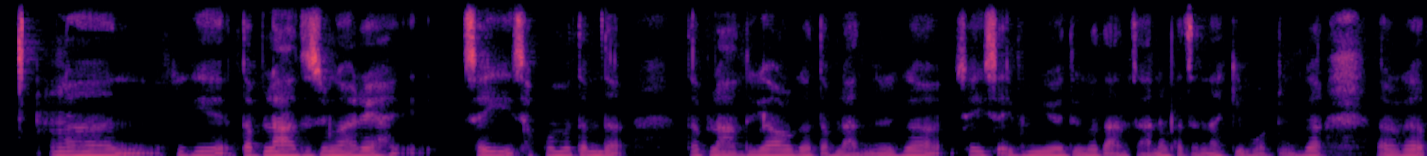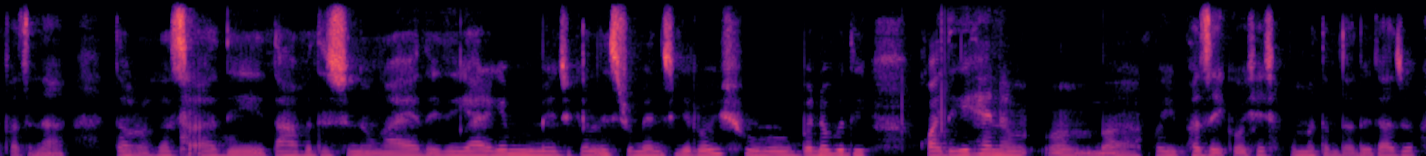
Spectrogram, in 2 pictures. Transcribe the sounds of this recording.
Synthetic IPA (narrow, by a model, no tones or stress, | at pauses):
ɐkʰojɡitɐbladusuŋaɾea | sɐjsɐk̚pɐmɐtɐmdɐ̰ | tɐbladujawɾɐɡɐtɐbla̰duɾɡɐsɐjsɐ̰jbɐmiojduɡɐta̰nsa̰nɐpʰɐzɐ̰nɐkibo̰t̚duɡɐtɐwɾɐɡɐpʰɐzɐnɐ̰ | tɐwɾɐɡɐsa̰ditabɐdɐsunuŋajɐdɐɡdijaɾɐɡimjuzikelinstɾumentsiɡilojsubɐnɐbɐdikʰwajdɐɡiɦenɐ | kʰojpʰɐzɐjkʰowsɐjsʰɐk̚pɐmɐtɐmdɐːdujtazu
